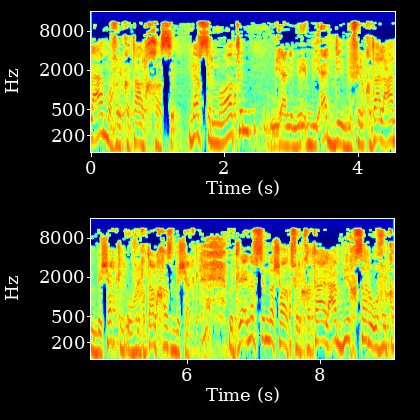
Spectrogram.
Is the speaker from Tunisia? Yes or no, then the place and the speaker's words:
no; Egypt; إحنا ليه كمصريين بننجح في الخارج ونفشل في الداخل؟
